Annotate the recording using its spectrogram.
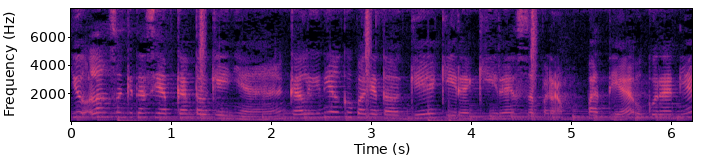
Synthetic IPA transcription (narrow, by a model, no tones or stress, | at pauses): jʊʔlaŋsʊŋkit̪asiap̚kant̪oɡɛɲakaliːniakupakɛt̪oɡɛkiɾɛkiɾɛsəpərə̰mpat̪jaʔukuɾanɲa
